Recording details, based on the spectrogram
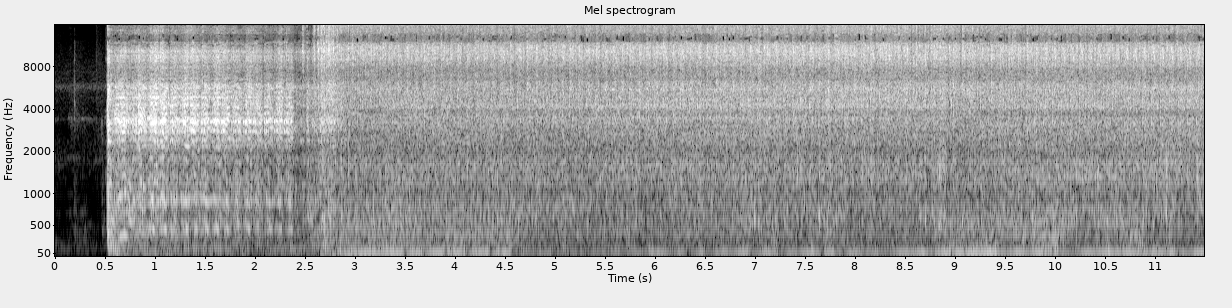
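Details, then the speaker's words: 1950 Chevrolet 4400 dump truck being revived after years of sitting, cold start in neutral with clutch in, gas pumped, on choke: brief crank, catches and settles into steady low idle with even rumble; normal cold start and idle. "It's a neutral, clutch is in. I'm gonna romp on the gas a couple times. And start. Choke action."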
